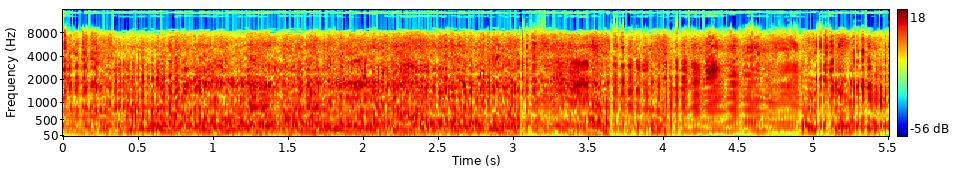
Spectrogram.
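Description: Several other dirt bike engines roar nearby.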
